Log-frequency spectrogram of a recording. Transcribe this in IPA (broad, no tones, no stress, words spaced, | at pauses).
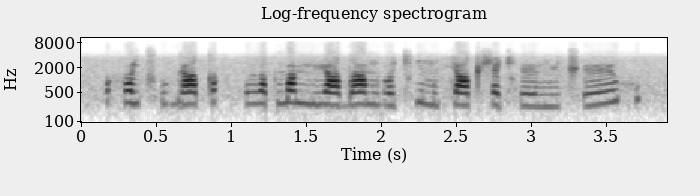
xɔjt͡sʼuɡøtˤ | votˤmy myː dˤiːmɡɔ cʰimoçyːtˤ ʃøcʰøːmy t͡ʃʼøːxʷ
